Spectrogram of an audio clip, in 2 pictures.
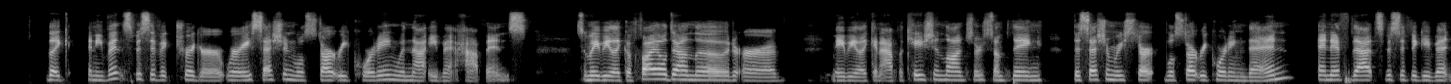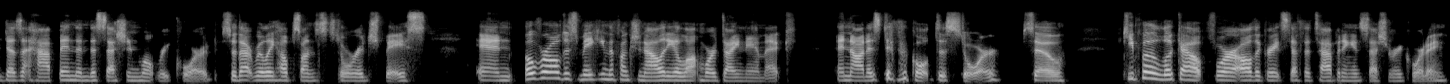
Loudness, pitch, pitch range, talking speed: -19 LUFS, 200 Hz, 180-215 Hz, 175 wpm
